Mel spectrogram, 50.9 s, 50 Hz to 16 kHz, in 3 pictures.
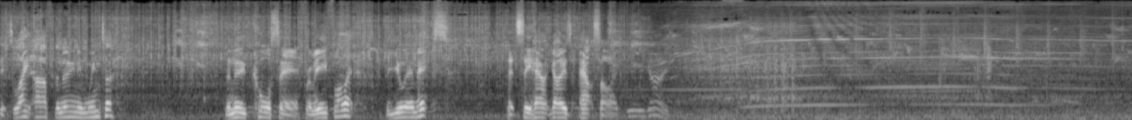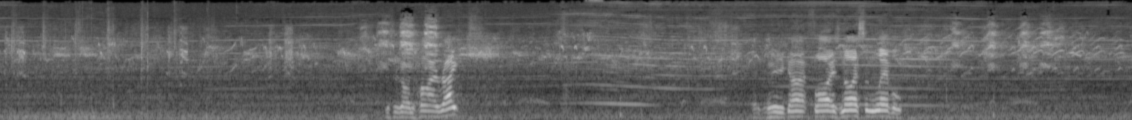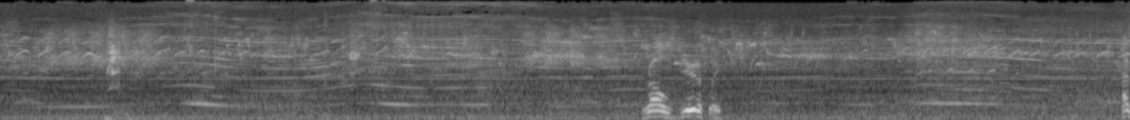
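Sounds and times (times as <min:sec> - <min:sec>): birds chirping: 0:00.0 - 0:50.9
model plane high whine: 0:00.0 - 0:50.9.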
